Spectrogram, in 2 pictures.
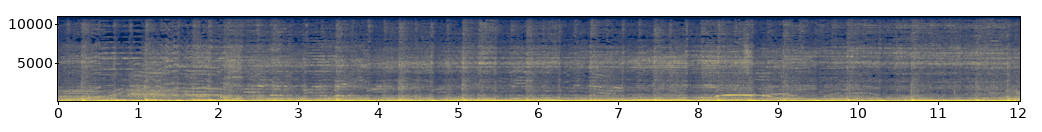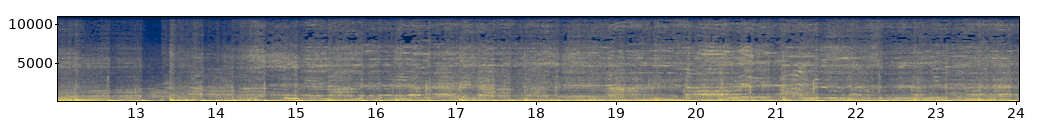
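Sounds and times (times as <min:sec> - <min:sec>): live rock band playing: 0:00.0 - 0:24.0
woman singing: 0:00.1 - 0:07.3, 0:14.5 - 0:24.0.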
